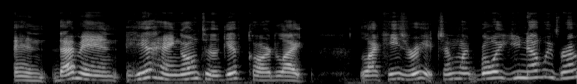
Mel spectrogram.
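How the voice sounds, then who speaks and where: With a strong Texas accent, a woman talks at a moderate pace. Her intonation is lively. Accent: thick Texas. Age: 30s. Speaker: podcast host. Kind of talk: casual monologue. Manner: animated.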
